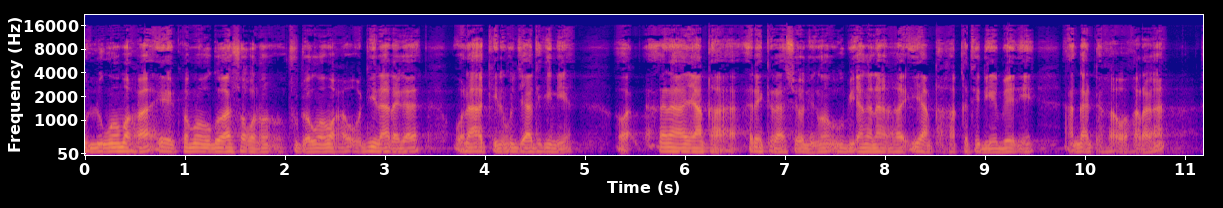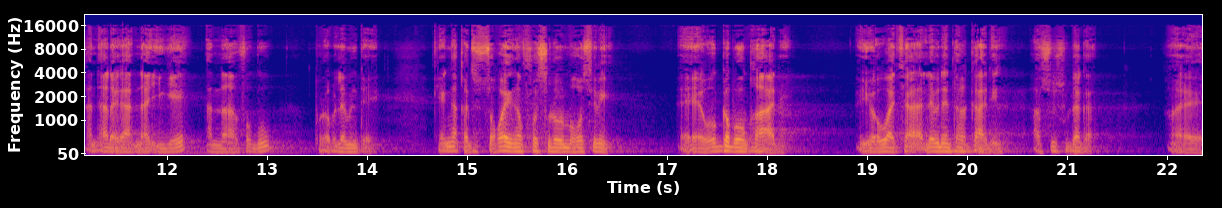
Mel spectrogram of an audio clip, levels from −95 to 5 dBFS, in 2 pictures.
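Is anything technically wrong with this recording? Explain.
Yes. At 15.73 to 15.79 s, just after "nŋa fo", the speech briefly turns rough and grainy but never drops out. This is a lost packet rebuilt from error correction. About 40 ms of audio, which fits two missing 20 ms packets, never arrived. The packet that followed carried a low-bitrate duplicate of that stretch, and the decoder played that coarser copy instead of leaving a gap. The swap is what you hear as the short patch of noisier, degraded texture.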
